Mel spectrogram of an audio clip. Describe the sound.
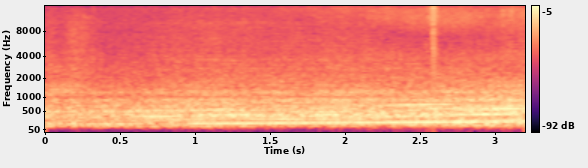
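A race car engine driving on the Laguna track in third gear, a continuous dense drone with a steady roar and constant loudness throughout, no voices over it.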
